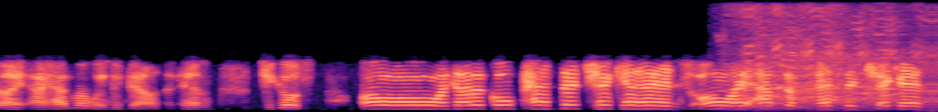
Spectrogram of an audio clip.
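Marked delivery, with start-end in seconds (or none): 2.8-7.0 put-on very high, drunk young woman's party voice. Retelling a late-night encounter beside a bar: imitating a drunk woman. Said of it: "this really drunk young lady".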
